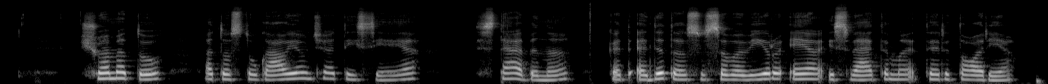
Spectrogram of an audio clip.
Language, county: Lithuanian, Vilnius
